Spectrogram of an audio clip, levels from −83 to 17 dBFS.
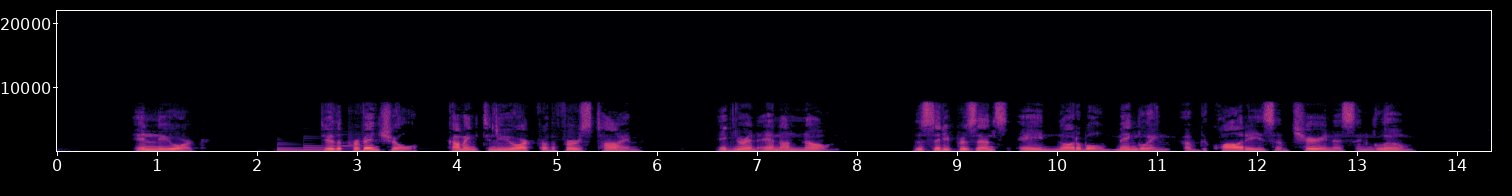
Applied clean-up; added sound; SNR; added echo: classical method spectral subtraction.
